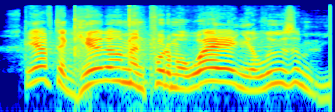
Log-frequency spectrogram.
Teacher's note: you'll notice that the th sound is basically silent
